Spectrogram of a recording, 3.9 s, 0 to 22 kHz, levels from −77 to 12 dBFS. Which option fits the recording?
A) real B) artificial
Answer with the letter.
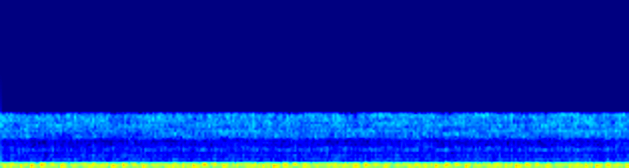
B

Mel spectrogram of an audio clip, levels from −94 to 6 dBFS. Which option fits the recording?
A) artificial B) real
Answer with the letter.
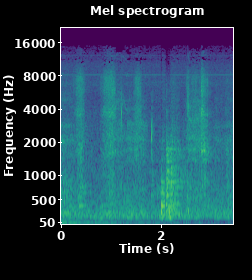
B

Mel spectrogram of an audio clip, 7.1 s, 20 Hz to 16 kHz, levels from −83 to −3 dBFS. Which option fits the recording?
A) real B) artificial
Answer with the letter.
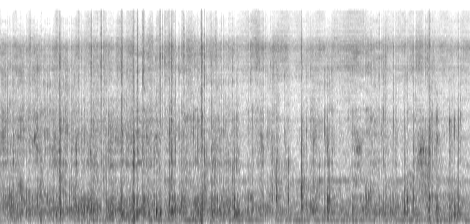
B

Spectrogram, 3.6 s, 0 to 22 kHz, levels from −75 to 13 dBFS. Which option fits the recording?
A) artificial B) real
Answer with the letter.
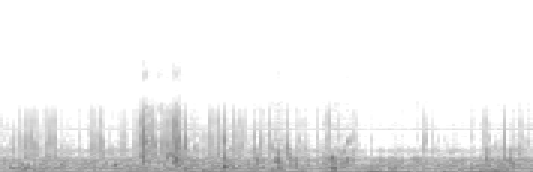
A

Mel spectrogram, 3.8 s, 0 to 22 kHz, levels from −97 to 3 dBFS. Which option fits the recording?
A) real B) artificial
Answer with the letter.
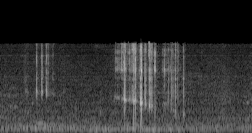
B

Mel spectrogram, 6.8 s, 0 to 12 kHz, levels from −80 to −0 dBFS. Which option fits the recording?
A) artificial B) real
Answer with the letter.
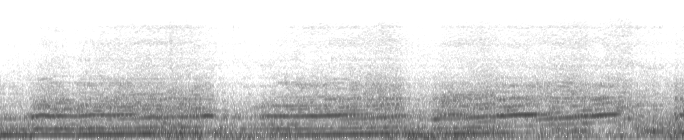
A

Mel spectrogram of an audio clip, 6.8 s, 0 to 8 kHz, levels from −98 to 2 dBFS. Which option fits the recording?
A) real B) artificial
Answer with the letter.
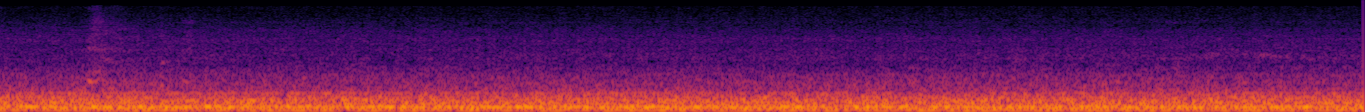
B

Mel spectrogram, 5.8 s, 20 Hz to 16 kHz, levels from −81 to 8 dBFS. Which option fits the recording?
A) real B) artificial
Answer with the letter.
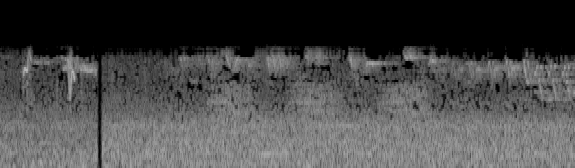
A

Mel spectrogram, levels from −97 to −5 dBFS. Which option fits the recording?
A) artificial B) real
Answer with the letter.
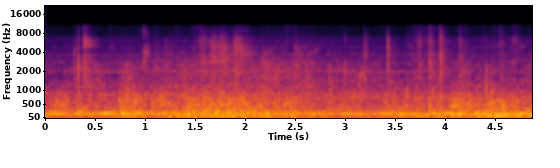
A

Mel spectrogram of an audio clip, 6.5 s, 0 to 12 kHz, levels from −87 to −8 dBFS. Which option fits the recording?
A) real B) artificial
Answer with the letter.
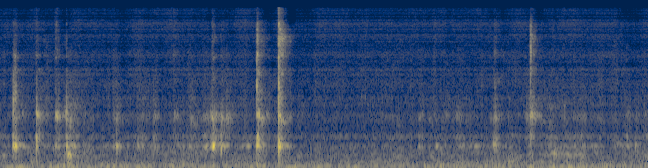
B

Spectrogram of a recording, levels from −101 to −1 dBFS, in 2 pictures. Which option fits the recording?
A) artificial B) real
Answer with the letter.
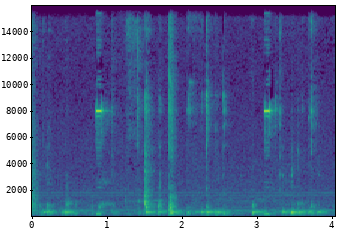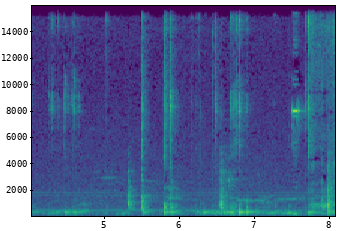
B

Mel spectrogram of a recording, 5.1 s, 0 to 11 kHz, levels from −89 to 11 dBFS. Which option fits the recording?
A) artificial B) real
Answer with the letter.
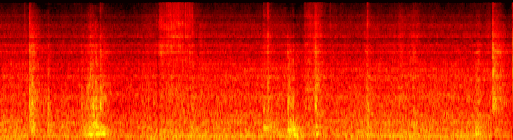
A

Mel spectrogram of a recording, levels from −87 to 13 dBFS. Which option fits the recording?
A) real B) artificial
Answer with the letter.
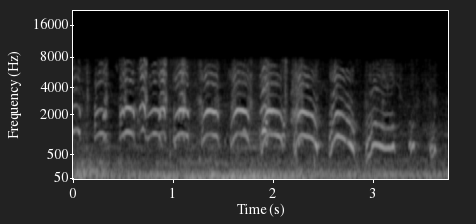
A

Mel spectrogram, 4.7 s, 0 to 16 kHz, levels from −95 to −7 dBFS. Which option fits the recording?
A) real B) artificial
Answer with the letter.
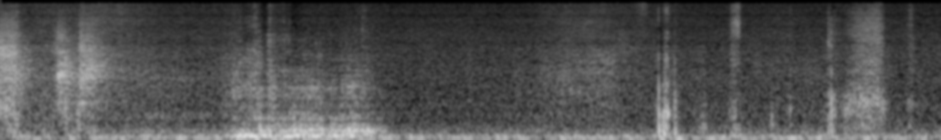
B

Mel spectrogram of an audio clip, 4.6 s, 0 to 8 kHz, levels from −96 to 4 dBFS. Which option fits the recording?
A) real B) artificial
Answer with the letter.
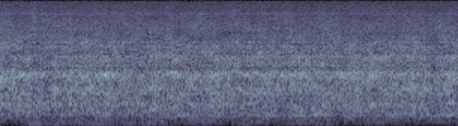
B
